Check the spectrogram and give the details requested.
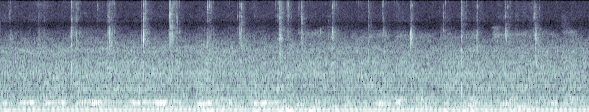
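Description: Close-miked chewing of a mouthful of rice eaten by hand, with many short wet mouth clicks and smacks, one louder about four seconds in. A steady low hum runs underneath.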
